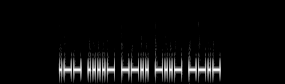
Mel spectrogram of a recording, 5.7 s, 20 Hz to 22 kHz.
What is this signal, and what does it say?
Morse code, heard as a keyed tone, about 25 wpm, 700 Hz. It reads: W4ZXQ
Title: USA Call Signs - 5 Characters - 4x Character Spacing - 25wpm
